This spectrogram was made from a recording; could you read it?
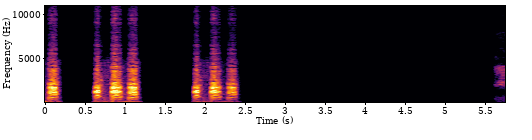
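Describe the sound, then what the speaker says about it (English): A duck quacks in two quick bursts of three calls each, loud and close, with silence between and after. "What sound does a duck make?"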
